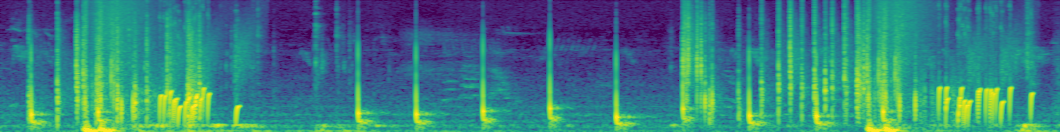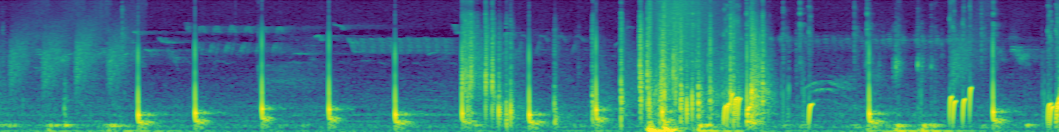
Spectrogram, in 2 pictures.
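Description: Footsteps patter steadily on grass.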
